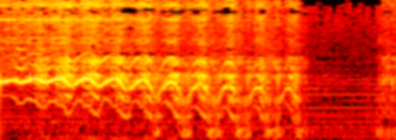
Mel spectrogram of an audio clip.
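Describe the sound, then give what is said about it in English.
A horse whinnies loudly, a quavering, high-pitched call that wavers rapidly and slides downward before fading out, with no talking over it. “His nice, firm haunches. Well, they're a mark of a good horse, certainly.”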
